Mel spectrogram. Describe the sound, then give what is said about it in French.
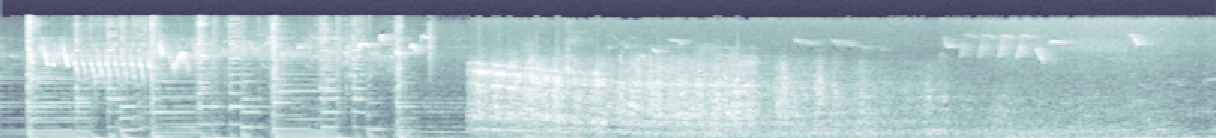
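A loud airplane roars over a garden with ponds, its engine whine steady at first, then becoming a broad rumbling rush as it passes. Birds chirp and tweet faintly through the noise. “On entend plus souvent les oiseaux que les avions, non Oui, on entend plus souvent les, oiseaux que les avions, effectivement.”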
